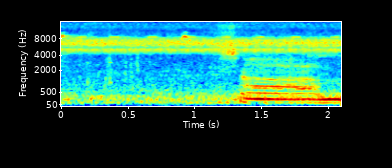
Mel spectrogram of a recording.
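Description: Steady, high-pitched chorus of insects. A man's voiced "uh" comes in near the end.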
